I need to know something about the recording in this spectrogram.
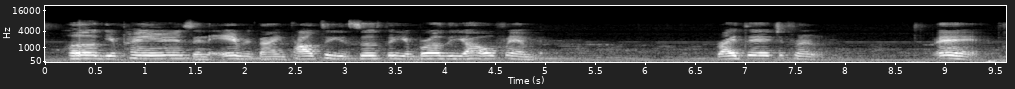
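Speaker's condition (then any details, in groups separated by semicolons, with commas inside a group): Cerebral palsy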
